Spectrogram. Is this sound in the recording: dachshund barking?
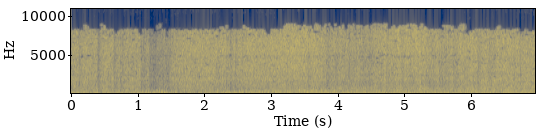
no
